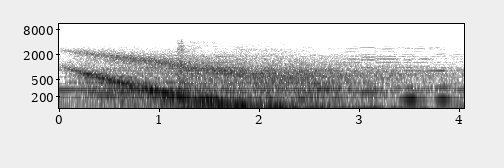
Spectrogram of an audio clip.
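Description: Slow-motion sound effect: a long tone sliding down from high to very deep over about two seconds, then a low rumble that holds until the end.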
